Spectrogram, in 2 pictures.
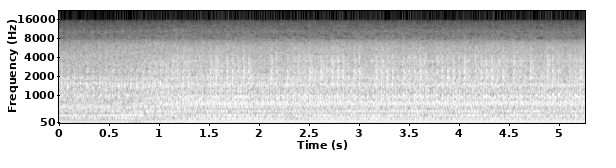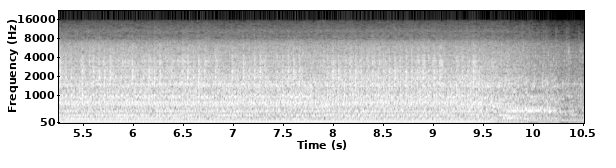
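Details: Renault Scenic 2/Megane 2 K4M petrol engine, cam phaser and its solenoid locked closed: steady metallic knock at three to four beats a second when throttle is held at 2000-2500 rpm, vanishing on lifting off or pressing further; gone on flush oil, returned with 5W40.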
